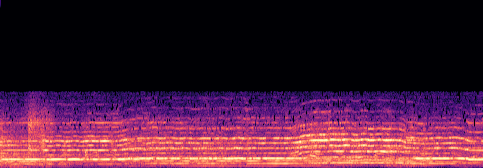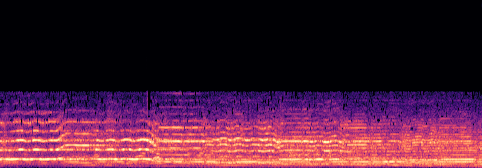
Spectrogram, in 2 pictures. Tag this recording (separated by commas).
Music, fiddle, Musical instrument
